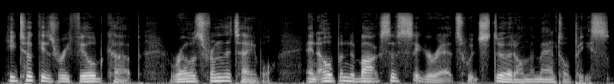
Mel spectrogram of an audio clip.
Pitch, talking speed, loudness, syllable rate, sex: 125 Hz, 195 wpm, -18 LUFS, 5.7 syllables/s, male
